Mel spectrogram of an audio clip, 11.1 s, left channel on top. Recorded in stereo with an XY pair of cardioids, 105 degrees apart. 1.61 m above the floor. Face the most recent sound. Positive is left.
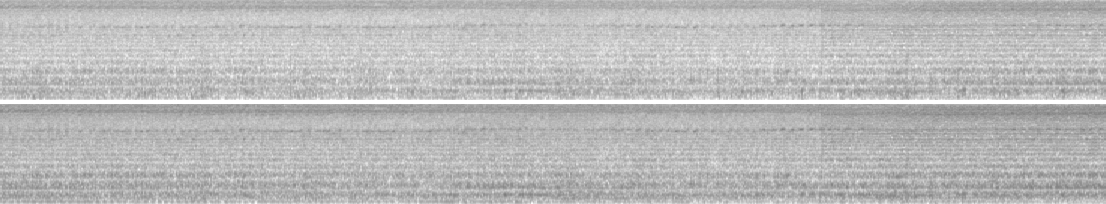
turn(degrees=-40)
